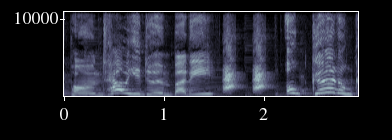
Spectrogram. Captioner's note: Dexter barking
